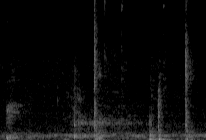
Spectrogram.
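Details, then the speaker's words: Chinese diesel air heater after priming, start taking longer than normal: fuel pump now kicked in with sharp evenly spaced ticks about once a second in a quiet room, pulsing normally, awaiting warm air. "there's the pump now thank god now as you can see the bumpers kicked in now i would hope for the air to start feeling a bit warm"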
